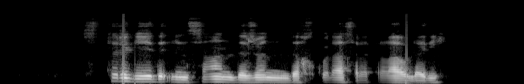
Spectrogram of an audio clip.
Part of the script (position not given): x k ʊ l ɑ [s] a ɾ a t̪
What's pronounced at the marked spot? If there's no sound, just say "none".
s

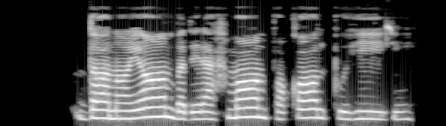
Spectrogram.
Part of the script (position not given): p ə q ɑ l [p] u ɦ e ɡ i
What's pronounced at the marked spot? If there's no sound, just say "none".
p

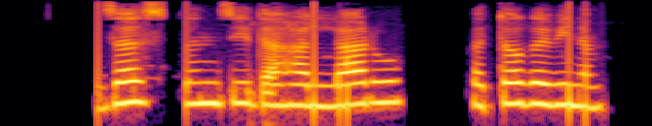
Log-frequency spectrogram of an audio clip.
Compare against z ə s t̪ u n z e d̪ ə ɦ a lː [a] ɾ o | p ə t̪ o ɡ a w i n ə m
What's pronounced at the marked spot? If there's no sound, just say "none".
ɑ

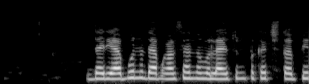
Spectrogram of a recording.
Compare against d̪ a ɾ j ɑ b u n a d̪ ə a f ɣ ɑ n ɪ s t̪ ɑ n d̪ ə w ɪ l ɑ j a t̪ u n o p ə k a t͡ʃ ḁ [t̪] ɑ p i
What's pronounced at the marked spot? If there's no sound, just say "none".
t̪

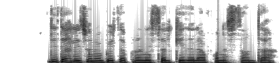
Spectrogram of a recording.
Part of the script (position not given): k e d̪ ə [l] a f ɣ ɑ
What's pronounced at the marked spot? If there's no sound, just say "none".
l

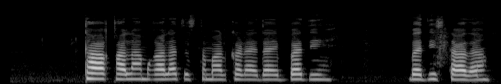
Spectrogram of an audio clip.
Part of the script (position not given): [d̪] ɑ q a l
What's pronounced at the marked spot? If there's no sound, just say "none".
t̪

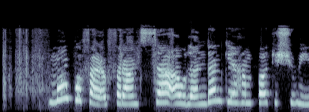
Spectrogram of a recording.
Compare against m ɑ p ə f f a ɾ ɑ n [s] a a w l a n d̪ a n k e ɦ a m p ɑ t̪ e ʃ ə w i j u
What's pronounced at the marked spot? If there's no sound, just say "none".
s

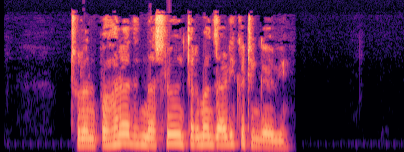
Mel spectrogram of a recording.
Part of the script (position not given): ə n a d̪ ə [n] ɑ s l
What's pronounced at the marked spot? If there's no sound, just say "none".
n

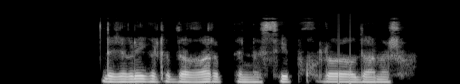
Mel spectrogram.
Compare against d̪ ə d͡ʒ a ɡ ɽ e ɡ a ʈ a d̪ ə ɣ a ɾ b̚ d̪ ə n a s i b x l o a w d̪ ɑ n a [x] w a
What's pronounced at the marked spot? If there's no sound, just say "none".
ʃ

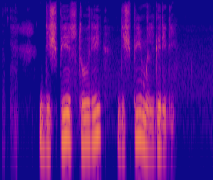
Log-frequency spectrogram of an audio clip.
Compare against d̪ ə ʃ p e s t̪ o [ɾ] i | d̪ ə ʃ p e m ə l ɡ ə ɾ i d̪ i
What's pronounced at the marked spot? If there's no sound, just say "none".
ɾ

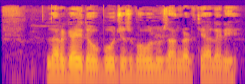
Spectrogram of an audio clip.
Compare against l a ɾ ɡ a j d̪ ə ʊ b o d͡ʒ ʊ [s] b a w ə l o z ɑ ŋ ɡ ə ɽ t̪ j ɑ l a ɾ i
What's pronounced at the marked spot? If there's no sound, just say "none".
z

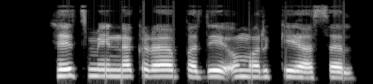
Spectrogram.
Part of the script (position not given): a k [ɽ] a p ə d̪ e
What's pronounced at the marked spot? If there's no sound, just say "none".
ɽ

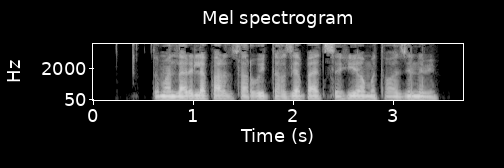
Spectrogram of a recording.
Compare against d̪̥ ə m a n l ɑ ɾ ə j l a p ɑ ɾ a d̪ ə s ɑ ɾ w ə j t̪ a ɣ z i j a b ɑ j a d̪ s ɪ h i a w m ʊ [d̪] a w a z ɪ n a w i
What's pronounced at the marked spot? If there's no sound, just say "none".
t̪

